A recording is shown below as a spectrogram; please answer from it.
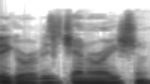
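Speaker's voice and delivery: ordinary delivery, nothing marked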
